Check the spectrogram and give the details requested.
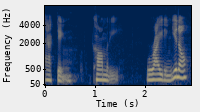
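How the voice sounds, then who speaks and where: A woman in her forties, born in Thailand and raised in Los Angeles, chatting as a comedian guest on a podcast, bubbly and quick to laugh. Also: low-pitched, lively intonation, darkish tone, no echo. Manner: bubbly, laughs often, acts out quotes. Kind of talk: casual podcast interview.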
